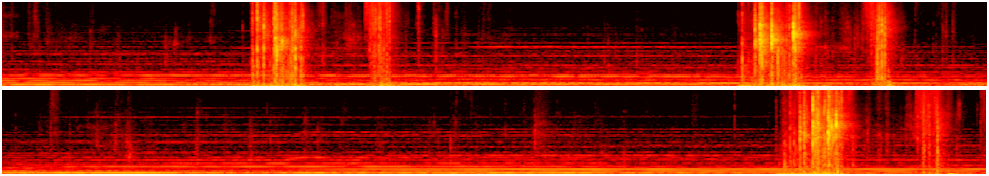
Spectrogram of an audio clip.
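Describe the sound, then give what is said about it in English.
Short, crisp bursts of self-care oracle cards being shuffled come in separate handfuls, a couple close together and another after a long pause, over a low, steady background hum with no one talking. “All right, let me shuffle the self-care ones real quick.”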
